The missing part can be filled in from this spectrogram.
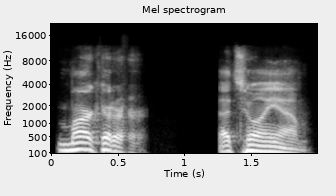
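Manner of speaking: ordinary delivery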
